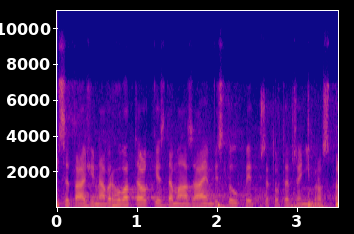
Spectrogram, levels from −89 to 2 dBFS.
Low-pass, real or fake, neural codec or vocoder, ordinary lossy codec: 7.2 kHz; real; none; Opus, 32 kbps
